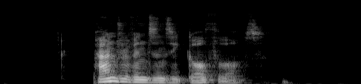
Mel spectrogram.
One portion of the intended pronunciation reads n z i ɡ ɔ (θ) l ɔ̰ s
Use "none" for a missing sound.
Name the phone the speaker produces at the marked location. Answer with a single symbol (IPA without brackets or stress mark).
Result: θ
